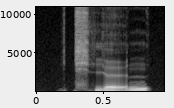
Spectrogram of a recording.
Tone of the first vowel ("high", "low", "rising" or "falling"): low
